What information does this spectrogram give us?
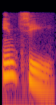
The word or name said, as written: inti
